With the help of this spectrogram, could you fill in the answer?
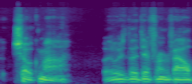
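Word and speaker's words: Chokmah: through the sphere of chokma or actually more appropriately pronounced hokma hokma and uh that's spelled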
